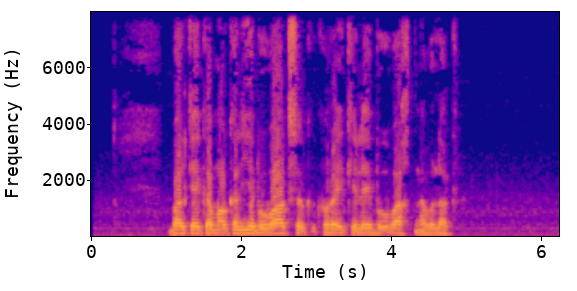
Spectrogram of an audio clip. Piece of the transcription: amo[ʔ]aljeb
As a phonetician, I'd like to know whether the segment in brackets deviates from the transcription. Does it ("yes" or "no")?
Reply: yes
